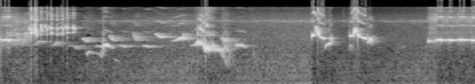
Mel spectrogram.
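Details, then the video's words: An oriental magpie-robin, semi cililin type, singing hard while opening its tail; a buzzy trill opens, followed by downslurred whistles, two sharp rising chirps and a final pure, steady whistle. "Kacer langsung NEMBAK NGOBRA BUKA EKOR"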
